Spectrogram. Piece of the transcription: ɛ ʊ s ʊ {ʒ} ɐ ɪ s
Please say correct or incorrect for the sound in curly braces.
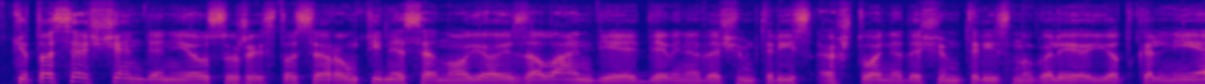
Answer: correct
